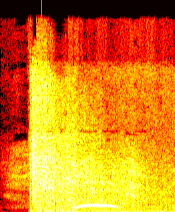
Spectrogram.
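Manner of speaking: very high loud gasp; child hearing dad come home, loud high gasp; dramatic gasp. Retold or imitated. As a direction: gasp big and high in alarm. Dad opens the door.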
